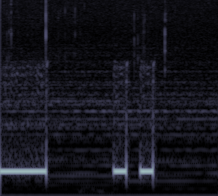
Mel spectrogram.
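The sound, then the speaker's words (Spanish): Call-waiting tone on a phone line, signalling a second incoming call: a loud, steady mid-pitched tone cuts off, and after a short gap two brief beeps follow in quick succession. “cuelga porque creo que te están llamando. Y se está juntando la segunda llamada.”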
